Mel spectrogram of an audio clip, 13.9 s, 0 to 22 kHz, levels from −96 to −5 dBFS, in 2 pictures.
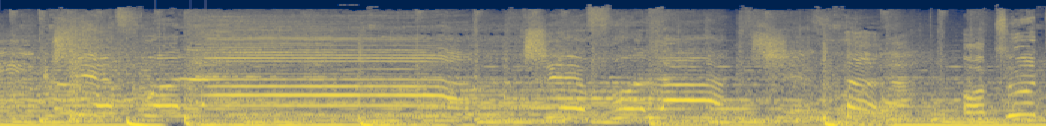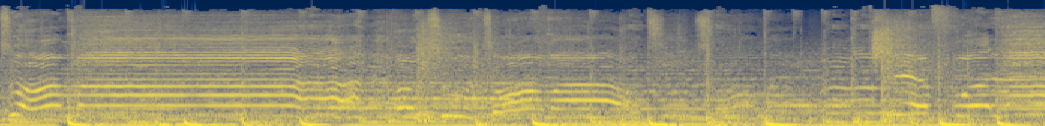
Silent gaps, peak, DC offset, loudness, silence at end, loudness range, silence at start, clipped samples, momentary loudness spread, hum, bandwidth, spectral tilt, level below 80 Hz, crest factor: none; 0 dBFS; under 0.1%; -11 LUFS; 0 s; 2 LU; 0 s; under 0.1%; 5 LU; none; 17.5 kHz; -4.5 dB/octave; -14 dBFS; 10 dB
